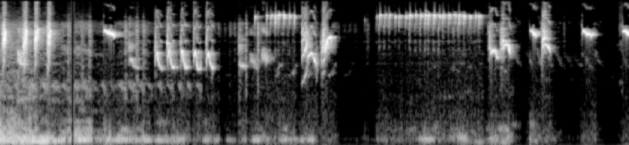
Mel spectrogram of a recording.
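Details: Orange-headed thrush pouring out a fast, mimicry-filled song meant to spur silent birds to sing: rattling chirp series, long high sustained trills and slurred whistles, with a brief low hum at the start.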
